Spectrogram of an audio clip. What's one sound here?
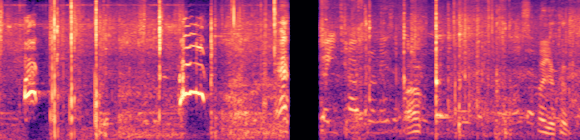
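Scooter wheels roll and clatter on concrete.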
